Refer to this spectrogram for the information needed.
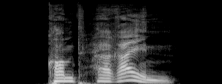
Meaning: inflection of hereinkommen: 1. third-person singular present 2. second-person plural present 3. plural imperative
- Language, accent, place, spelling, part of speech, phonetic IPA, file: German, Germany, Berlin, kommt herein, verb, [ˌkɔmt hɛˈʁaɪ̯n], De-kommt herein.ogg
